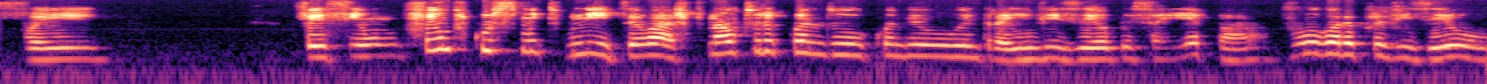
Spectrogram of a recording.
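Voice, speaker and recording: Speaking fairly quickly, a woman uses lively intonation at a high pitch. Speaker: TV journalist. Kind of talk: interview.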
